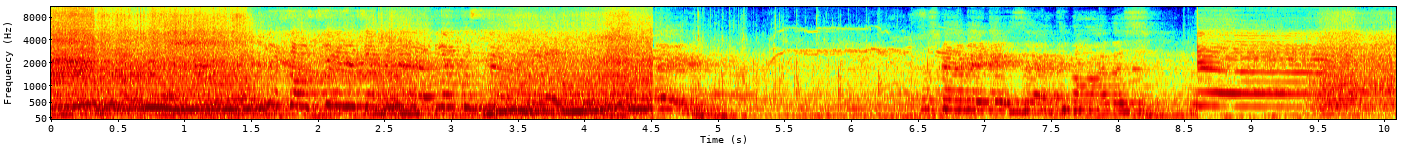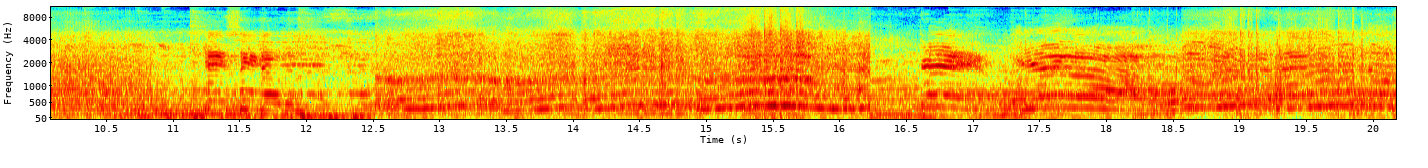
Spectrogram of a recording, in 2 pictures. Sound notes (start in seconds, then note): 8.6 car engine revving; 12.6 car engine roaring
